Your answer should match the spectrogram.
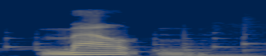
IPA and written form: ˈmaʊnʔn (mountain)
